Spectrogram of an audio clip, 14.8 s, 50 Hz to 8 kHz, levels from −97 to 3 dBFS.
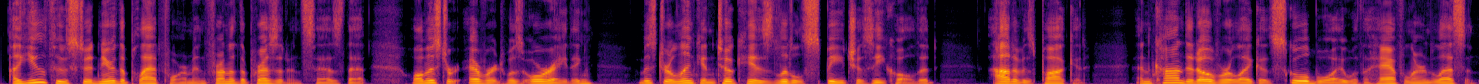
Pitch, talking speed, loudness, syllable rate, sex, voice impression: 140 Hz, 180 wpm, -23 LUFS, 5.0 syllables/s, male, masculine, adult-like, slightly bright, slightly refreshing, sincere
